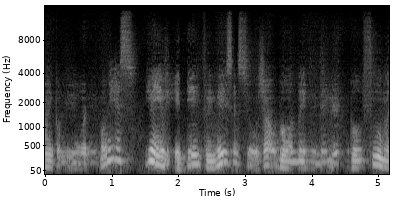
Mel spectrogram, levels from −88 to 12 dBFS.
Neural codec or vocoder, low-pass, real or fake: codec, 44.1 kHz, 0.9 kbps, DAC; 14.4 kHz; fake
